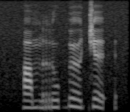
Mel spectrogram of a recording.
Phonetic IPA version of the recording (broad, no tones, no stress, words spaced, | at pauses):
ɑmruɠø ceʔ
